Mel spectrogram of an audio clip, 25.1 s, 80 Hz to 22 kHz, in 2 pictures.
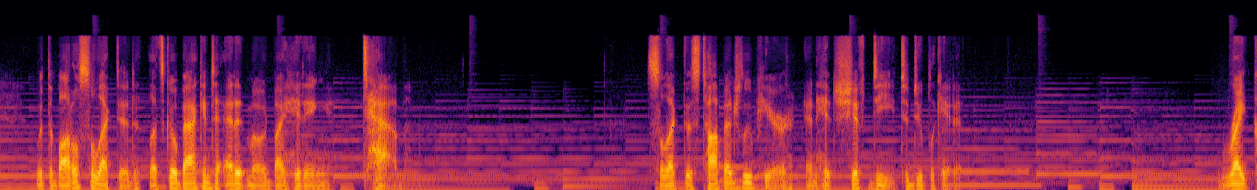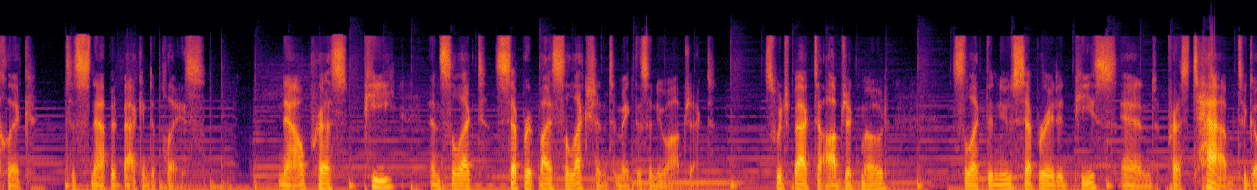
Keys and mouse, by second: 3.6 Tab, 4.8 KP_Decimal, 6.4 alt+click, 10.3 shift+d, 16.5 p, 20.7 Tab, 23.5 click.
